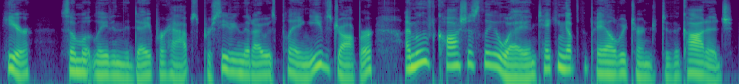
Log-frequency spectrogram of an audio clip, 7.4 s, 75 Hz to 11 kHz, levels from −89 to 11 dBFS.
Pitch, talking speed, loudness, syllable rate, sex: 150 Hz, 210 wpm, -19 LUFS, 5.7 syllables/s, female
